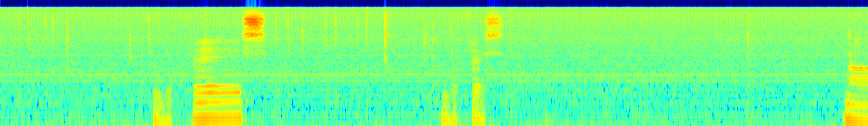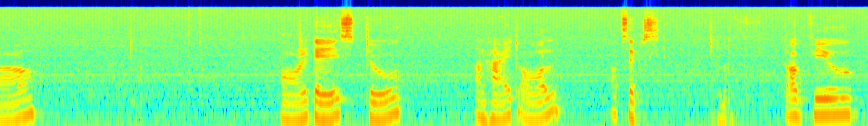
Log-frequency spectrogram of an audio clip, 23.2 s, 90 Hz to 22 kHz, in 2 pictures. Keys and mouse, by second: 1.8 f, 3.7-6.4 right drag, 5.7 f, 6.1 middle click, 6.4 middle click, 8.0 Tab, 13.3 ctrl+s, 15.6 alt+h, 18.9 z, 20.3 a, 21.0 KP_7.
